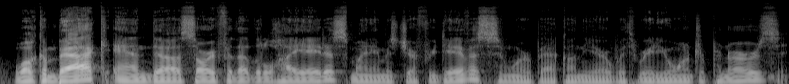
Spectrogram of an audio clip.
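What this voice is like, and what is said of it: Hoarse voice. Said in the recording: “my hoarse throat”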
